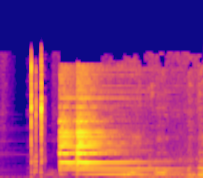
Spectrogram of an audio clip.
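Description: Subscribe-button animation sound effect: two quick mouse clicks, then a bright bell ding that rings on and slowly dies away.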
